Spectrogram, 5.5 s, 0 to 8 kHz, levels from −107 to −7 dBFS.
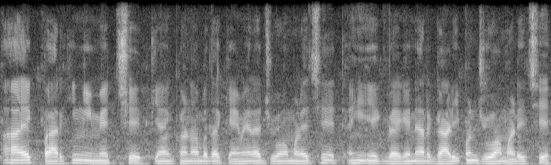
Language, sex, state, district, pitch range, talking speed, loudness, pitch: Gujarati, male, Gujarat, Gandhinagar, 105-115 Hz, 230 wpm, -19 LUFS, 110 Hz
